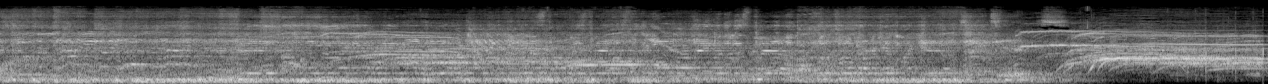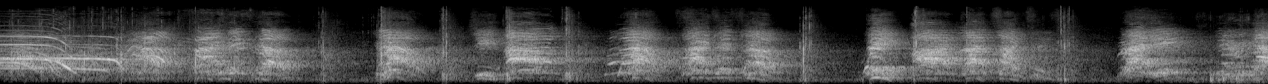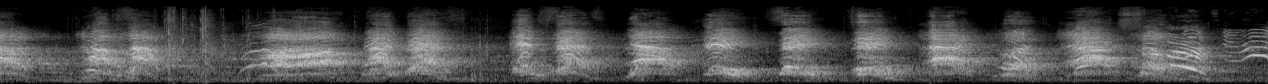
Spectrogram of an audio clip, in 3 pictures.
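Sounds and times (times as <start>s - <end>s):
backing music: 0.0s - 10.2s
crowd cheering and screaming: 3.8s - 7.0s, 10.0s - 14.0s.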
